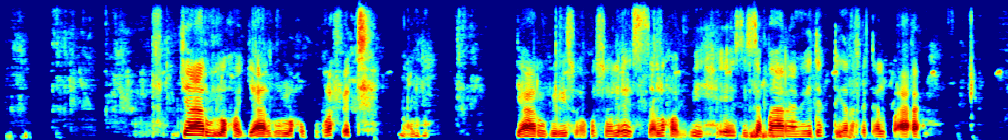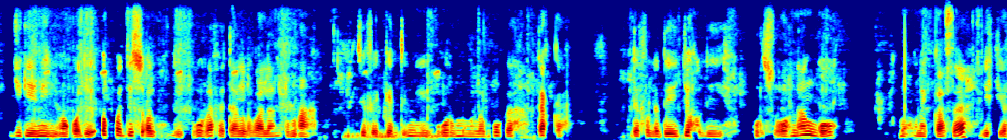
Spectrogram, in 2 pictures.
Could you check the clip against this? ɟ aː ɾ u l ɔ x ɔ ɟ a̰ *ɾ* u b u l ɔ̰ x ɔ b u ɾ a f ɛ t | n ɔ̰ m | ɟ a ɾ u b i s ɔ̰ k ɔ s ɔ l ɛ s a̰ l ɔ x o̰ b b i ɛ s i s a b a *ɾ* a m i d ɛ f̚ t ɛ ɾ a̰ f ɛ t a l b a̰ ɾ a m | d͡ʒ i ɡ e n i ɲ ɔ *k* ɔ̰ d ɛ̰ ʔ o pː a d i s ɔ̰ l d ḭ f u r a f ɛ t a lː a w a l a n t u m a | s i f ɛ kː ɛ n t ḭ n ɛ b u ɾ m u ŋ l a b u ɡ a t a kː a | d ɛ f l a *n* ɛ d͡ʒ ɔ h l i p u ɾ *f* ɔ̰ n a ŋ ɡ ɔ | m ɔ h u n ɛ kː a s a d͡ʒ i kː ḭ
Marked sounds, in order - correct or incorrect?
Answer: correct, correct, correct, incorrect, incorrect

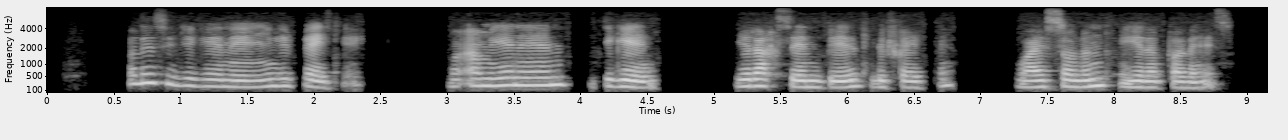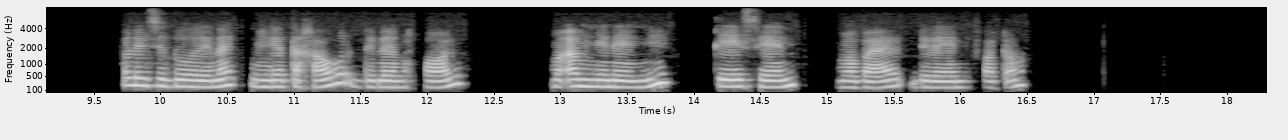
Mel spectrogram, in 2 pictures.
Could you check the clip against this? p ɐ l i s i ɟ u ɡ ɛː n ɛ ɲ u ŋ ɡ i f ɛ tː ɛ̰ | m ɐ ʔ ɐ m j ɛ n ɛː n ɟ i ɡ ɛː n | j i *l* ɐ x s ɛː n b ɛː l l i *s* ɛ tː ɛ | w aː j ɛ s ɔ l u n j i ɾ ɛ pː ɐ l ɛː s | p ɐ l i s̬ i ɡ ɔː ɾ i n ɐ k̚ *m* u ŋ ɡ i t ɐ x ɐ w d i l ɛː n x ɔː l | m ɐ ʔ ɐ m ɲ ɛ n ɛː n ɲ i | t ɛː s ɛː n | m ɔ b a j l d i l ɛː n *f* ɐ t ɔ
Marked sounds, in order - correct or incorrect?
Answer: incorrect, incorrect, incorrect, correct

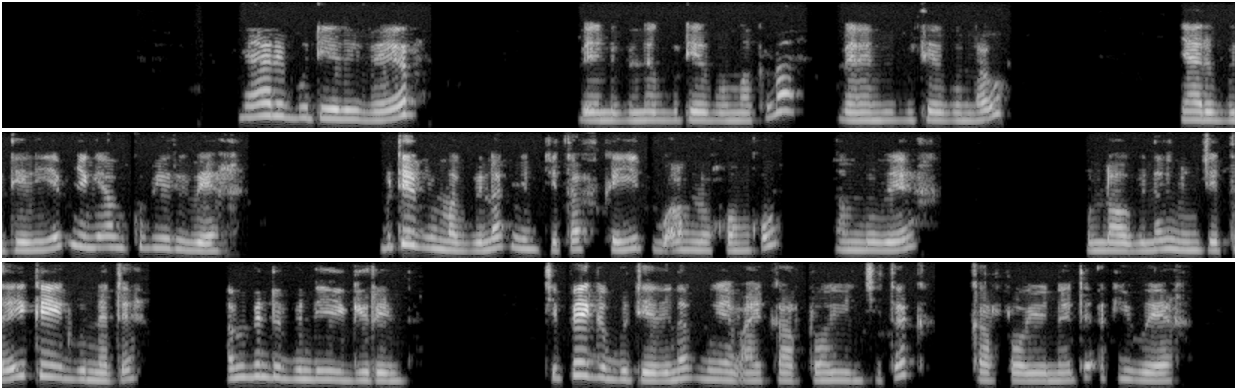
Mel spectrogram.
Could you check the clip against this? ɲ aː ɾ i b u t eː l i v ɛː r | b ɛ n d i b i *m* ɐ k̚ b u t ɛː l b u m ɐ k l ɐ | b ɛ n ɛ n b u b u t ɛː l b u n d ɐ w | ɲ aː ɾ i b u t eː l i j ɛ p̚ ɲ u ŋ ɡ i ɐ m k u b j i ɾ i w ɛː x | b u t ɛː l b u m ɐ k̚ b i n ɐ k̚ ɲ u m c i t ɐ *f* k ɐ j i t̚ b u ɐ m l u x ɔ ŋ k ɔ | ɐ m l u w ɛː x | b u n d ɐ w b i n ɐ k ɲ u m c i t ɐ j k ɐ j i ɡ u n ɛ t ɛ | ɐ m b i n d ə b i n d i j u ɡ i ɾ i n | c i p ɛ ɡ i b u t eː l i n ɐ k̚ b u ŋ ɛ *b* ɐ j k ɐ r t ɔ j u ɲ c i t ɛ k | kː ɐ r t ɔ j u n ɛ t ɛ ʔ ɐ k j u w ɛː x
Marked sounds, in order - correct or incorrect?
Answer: incorrect, correct, incorrect

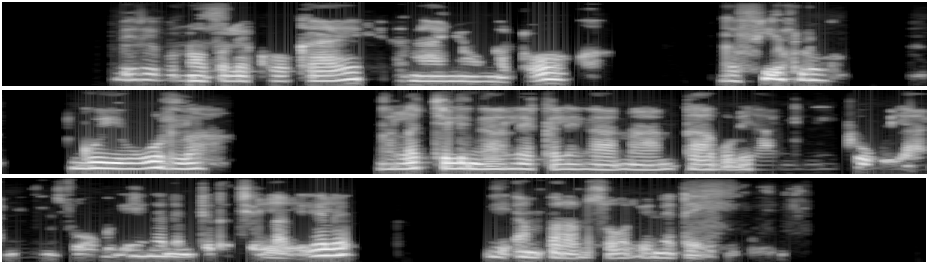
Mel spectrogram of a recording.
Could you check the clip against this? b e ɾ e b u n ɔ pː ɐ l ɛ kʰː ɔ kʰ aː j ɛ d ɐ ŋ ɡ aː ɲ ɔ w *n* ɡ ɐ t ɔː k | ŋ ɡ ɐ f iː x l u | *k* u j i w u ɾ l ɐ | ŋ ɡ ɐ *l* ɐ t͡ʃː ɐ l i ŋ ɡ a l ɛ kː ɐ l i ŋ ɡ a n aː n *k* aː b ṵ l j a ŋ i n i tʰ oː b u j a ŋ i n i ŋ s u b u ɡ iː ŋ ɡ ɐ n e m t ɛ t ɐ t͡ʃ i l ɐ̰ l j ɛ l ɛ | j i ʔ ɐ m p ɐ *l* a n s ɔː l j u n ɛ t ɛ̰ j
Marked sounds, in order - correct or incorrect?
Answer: incorrect, incorrect, correct, incorrect, incorrect

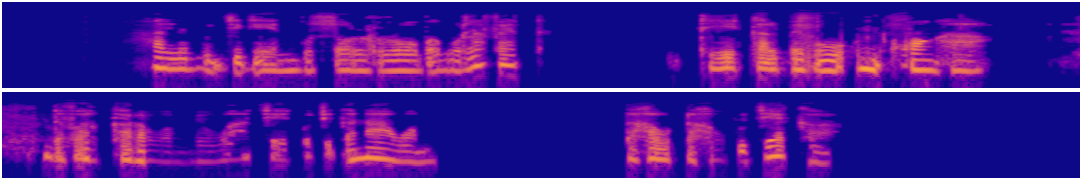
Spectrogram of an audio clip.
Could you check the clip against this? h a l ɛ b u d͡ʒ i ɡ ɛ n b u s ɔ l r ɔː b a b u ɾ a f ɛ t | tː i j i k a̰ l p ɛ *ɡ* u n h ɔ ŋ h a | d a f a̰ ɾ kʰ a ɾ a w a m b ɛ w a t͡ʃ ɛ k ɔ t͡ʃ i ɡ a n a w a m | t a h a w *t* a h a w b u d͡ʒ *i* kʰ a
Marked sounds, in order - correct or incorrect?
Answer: incorrect, correct, incorrect

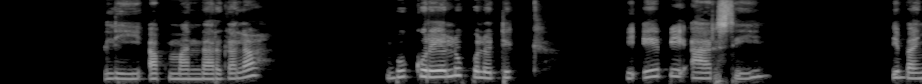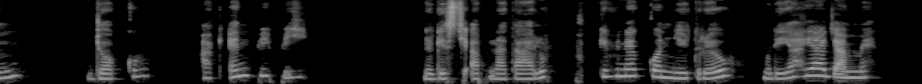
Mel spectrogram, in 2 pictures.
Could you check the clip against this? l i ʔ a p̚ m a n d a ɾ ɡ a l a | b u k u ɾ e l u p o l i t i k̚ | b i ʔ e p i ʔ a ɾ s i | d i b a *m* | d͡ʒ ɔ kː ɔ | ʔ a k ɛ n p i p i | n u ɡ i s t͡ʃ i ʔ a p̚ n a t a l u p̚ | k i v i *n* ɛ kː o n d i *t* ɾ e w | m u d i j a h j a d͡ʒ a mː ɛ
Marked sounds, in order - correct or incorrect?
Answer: incorrect, correct, correct

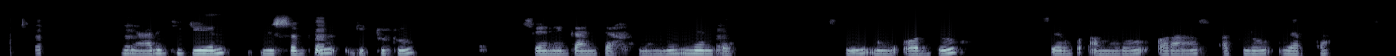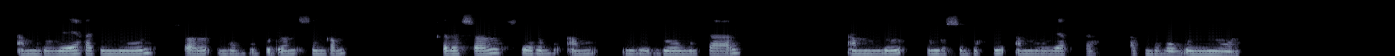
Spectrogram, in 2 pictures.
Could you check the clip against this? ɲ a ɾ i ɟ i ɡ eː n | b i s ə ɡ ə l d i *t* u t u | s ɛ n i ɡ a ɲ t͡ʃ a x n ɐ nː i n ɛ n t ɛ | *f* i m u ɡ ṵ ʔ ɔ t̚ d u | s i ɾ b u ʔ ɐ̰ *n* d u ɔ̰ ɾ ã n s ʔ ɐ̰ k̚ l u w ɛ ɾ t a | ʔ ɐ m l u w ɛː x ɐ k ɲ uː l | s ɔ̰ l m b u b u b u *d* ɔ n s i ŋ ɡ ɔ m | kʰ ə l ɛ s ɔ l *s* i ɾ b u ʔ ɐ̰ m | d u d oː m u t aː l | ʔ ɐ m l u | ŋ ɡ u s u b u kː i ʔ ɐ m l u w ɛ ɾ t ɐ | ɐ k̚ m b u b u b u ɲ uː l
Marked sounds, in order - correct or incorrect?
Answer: correct, incorrect, incorrect, correct, correct

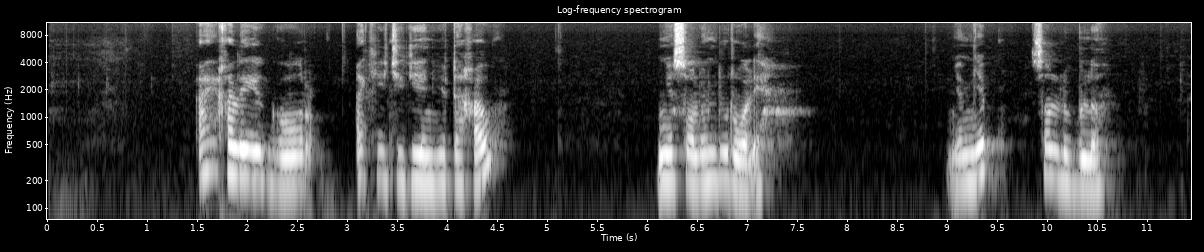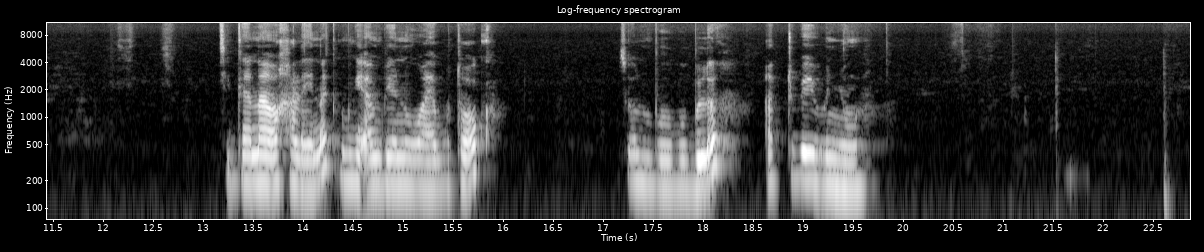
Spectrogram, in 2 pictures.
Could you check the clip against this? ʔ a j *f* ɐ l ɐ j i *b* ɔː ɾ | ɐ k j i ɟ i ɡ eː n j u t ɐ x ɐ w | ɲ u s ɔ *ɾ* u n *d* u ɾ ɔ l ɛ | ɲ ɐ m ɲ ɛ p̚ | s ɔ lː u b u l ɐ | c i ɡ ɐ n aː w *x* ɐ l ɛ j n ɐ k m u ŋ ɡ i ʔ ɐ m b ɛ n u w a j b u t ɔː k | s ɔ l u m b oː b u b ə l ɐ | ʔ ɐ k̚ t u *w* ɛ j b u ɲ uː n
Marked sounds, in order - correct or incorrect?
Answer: incorrect, incorrect, incorrect, correct, correct, incorrect

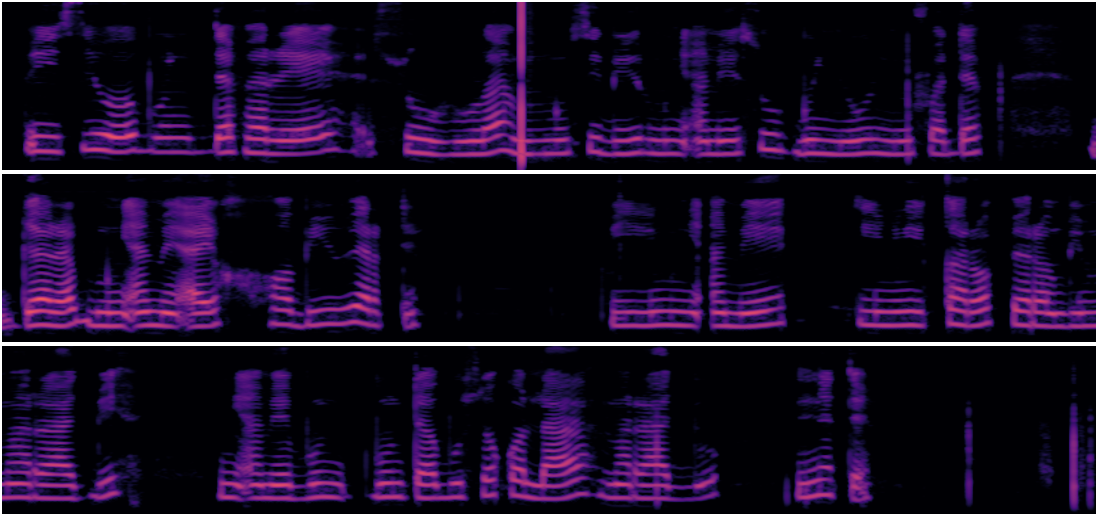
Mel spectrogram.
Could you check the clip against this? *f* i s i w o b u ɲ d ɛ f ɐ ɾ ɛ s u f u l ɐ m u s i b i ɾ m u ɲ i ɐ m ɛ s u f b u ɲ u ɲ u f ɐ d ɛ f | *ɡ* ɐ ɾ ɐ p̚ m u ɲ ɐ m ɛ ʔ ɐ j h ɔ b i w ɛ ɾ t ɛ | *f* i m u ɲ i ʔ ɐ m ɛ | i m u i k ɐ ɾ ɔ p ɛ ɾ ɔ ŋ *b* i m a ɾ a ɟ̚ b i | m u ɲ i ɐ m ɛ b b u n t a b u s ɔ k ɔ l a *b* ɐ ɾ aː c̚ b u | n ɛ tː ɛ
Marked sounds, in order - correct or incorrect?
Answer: correct, correct, correct, correct, incorrect

